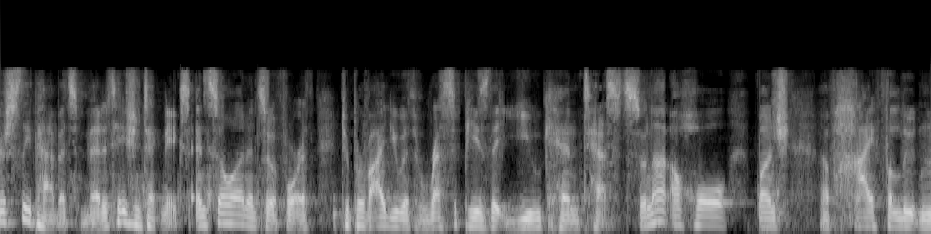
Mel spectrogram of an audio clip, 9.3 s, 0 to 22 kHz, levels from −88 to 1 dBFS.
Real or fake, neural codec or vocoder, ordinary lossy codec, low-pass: real; none; AAC, 32 kbps; 7.2 kHz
